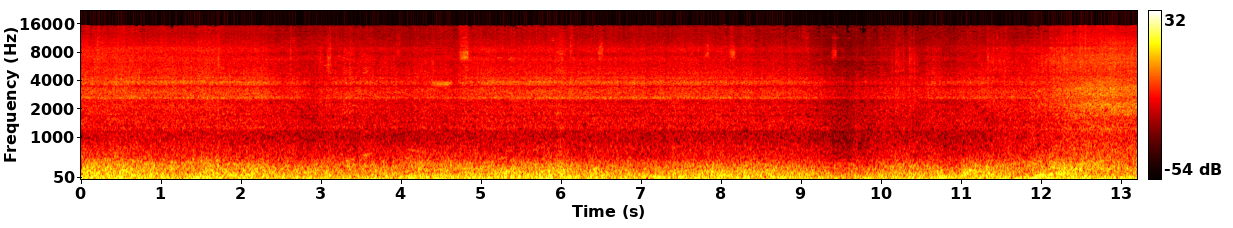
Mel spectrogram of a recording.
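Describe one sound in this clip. Strong wind rushes and buffets loudly past the microphone.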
